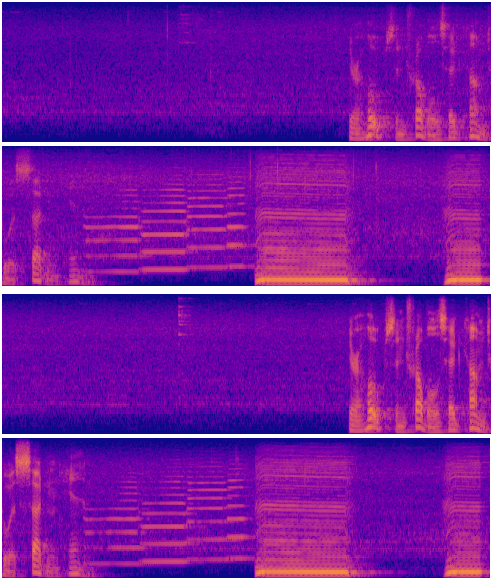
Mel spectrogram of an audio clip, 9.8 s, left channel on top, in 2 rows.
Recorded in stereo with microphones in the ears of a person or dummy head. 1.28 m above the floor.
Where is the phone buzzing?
5° left (ahead or behind), 0.6 m.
